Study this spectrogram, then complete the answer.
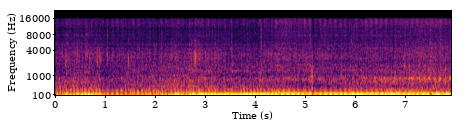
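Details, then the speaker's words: Abandoned Suzuki GSX 600F four-cylinder being revived, running unevenly with a lumpy beat and hunting revs; owner suspects carburetion or valve clearance problems, unconfirmed. "On entend mieux le comportement dont je parlais il y a quelques minutes, je crois."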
